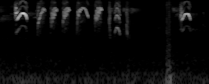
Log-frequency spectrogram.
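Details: Female Olive-backed Sunbird (sogon) calling to attract a male, used as a lure sound: a quick run of six sharp, high arched chirps over about one and a half seconds, a short pause, then one more bright chirp.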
